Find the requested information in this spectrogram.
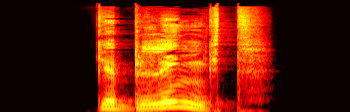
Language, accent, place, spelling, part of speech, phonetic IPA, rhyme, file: German, Germany, Berlin, geblinkt, verb, [ɡəˈblɪŋkt], -ɪŋkt, De-geblinkt.ogg
- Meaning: past participle of blinken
